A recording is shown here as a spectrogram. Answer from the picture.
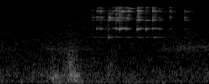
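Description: A necklace's fine chain and small birdcage pendant jingling faintly for under a second as they are picked up, a light metallic tinkle about a second in.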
